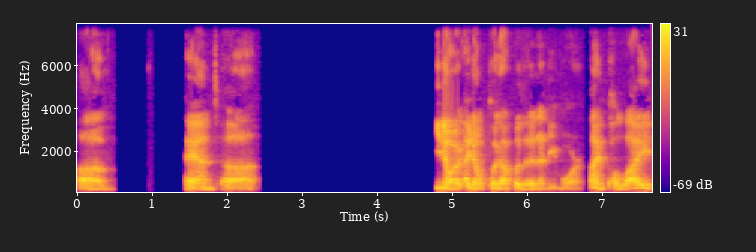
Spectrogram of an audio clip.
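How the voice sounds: In an American accent, a man talks slowly at a medium pitch with ordinary pitch variation, vocal fry, a slightly husky edge, and long, frequent pauses.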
